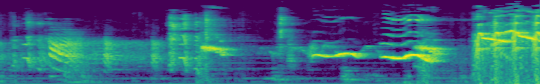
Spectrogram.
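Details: Masked laughingthrush singing in a recording meant to train other birds. Harsh, scratchy notes lead into wavering whistled phrases that bend up and down, closing with a loud, high, buzzy burst.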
